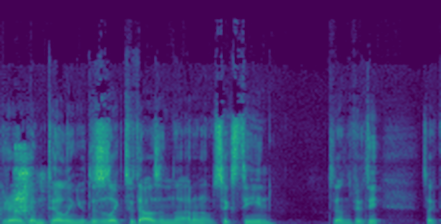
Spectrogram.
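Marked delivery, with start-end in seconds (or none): none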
